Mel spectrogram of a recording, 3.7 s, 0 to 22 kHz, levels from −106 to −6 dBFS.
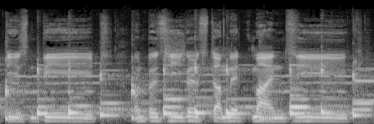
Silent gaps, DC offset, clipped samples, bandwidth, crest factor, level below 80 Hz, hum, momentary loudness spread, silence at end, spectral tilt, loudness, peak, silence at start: none; under 0.1%; under 0.1%; 15.5 kHz; 16 dB; -72 dBFS; none; 6 LU; 0 s; -4.5 dB/octave; -27 LUFS; -10 dBFS; 0 s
